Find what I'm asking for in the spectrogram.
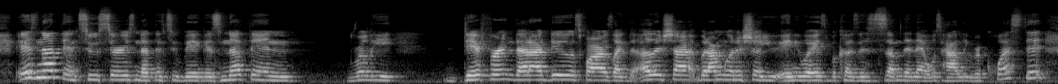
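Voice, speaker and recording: Amid noticeable background noise and audible room echo, a woman talks at a fairly quick pace and medium pitch with ordinary pitch variation. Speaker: vlogger. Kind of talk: casual vlog chat.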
